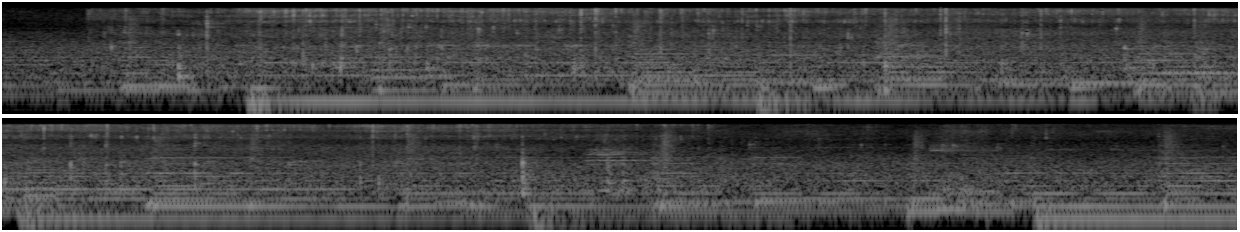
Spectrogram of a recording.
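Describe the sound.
Garlic frying in hot oil in a wok, a faint, steady sizzle with fine crackles and pops running continuously.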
